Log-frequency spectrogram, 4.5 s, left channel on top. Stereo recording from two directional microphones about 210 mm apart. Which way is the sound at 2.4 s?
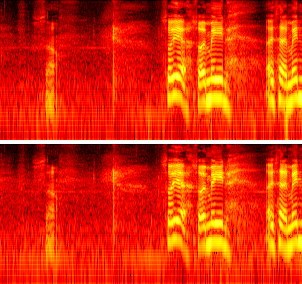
45° left (ahead or behind).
